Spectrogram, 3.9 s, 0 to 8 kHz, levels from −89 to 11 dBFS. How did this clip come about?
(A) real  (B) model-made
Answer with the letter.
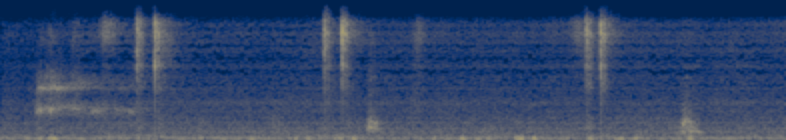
B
